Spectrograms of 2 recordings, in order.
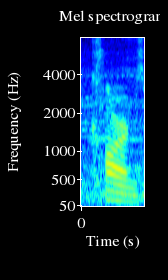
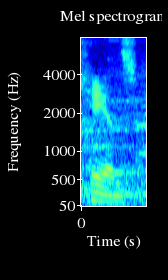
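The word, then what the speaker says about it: Cairns: up to Cannes which is it spelled like Karns but it's actually Cannes and I was up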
